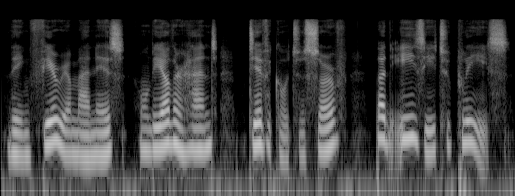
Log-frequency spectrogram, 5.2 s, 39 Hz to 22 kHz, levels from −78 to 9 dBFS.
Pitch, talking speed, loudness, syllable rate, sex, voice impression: 180 Hz, 175 wpm, -20 LUFS, 5.4 syllables/s, female, feminine, middle-aged, slightly relaxed, hard, clear, slightly raspy, intellectual, elegant, lively, slightly sharp, modest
